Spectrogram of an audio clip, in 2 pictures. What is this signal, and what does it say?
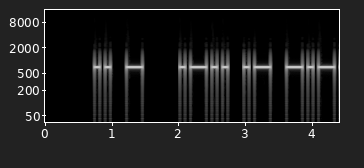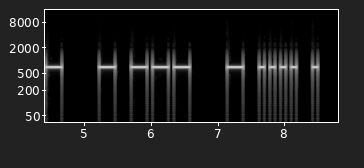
Morse code, heard as a keyed tone, about 15 wpm, 700 Hz. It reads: IT LAY TO THE
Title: Sentences from Top 1400 Words 15wpm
